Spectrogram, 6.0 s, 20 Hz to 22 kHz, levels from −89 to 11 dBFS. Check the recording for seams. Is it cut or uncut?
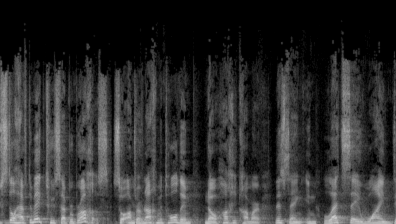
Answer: cut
